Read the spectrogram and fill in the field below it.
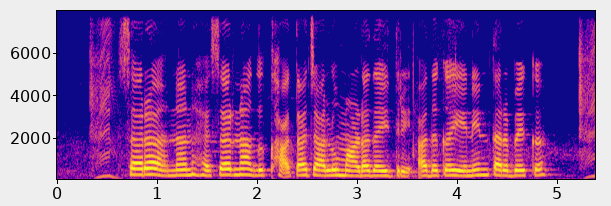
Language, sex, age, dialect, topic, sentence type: Kannada, female, 18-24, Northeastern, banking, question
